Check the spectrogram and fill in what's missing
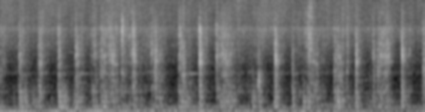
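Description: Chili and turmeric powder fry in oil in a clay pot, with a soft steady sizzle broken by repeated scraping, stirring knocks against the pot, close and moderately quiet.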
